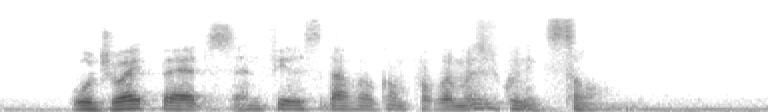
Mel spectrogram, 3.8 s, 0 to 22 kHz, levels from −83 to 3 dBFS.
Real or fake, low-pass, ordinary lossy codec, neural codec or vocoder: fake; 10.8 kHz; MP3, 48 kbps; codec, 16 kHz in and 24 kHz out, 0.4 kbps, LongCat-Audio-Codec, fine tuned four codebook decoder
